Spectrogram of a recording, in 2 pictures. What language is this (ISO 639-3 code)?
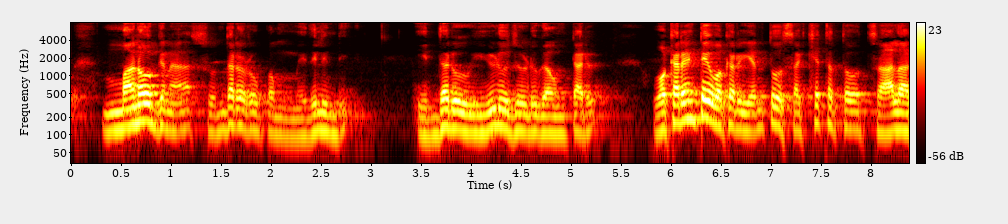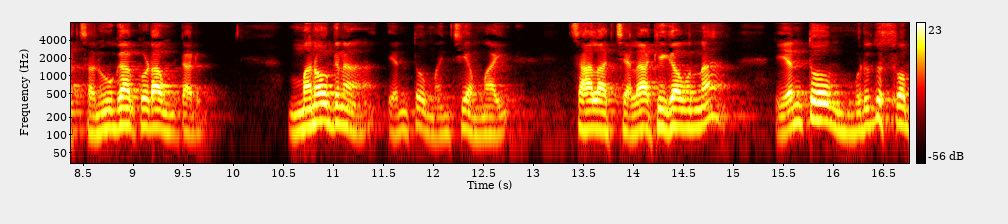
tel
